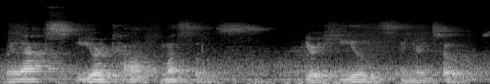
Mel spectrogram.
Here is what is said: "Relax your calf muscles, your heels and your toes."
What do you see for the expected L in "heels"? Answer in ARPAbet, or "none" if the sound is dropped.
L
